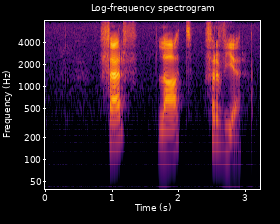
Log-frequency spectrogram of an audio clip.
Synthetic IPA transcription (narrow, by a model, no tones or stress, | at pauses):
færf | lɑːt | fərviər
